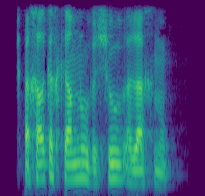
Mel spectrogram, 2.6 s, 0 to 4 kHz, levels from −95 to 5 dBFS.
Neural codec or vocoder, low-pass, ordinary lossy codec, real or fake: none; 3.6 kHz; AAC, 24 kbps; real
